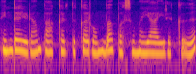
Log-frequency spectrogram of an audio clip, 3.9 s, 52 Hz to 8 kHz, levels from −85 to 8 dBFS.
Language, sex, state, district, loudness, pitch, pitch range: Tamil, female, Tamil Nadu, Nilgiris, -14 LUFS, 240 Hz, 230-255 Hz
